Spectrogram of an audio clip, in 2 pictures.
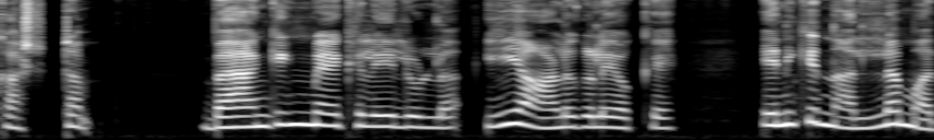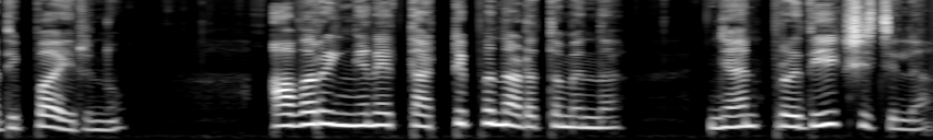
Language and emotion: Malayalam, sad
